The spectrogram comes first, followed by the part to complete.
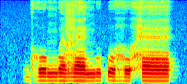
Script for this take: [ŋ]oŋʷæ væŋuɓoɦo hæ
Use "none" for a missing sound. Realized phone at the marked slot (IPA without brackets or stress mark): ɡʱ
